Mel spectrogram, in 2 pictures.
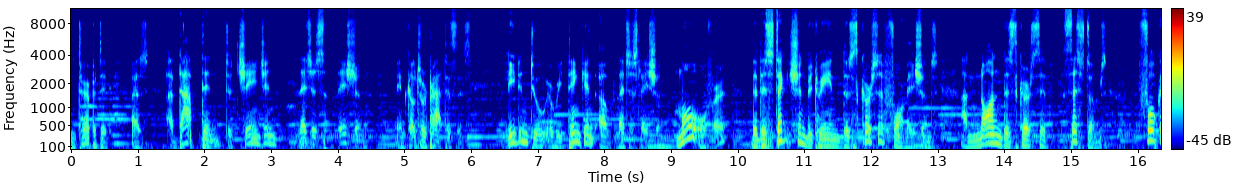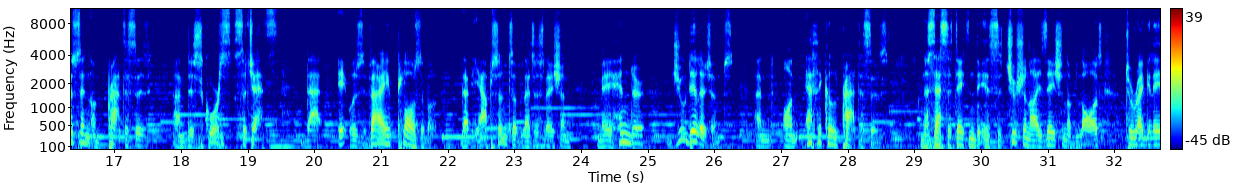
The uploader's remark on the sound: On Location Regarding The following-Beach Scene of Brownes Beach Barbados,New Jersey City University.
